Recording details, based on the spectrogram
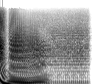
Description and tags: GNP Bass Drum - Ouchie Mc Grouchie
A kick drum ran through a Digitech guitar multi-fx unit.
bass-drum, distortion, gabber, gnp, hardcore, kick, kick-drum, single-hit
